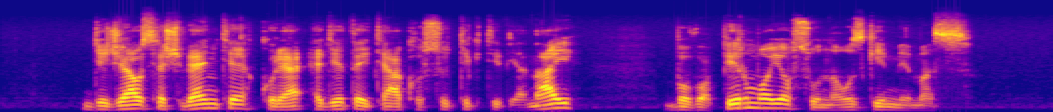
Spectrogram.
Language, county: Lithuanian, Alytus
